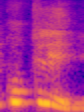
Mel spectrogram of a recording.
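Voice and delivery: কুকিল as "koo-kil"; slow কুকিল with u in the first syllable; regional u for o. Retold or imitated. Teacher mimicking local dialect for a laugh, o turned to u. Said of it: "কোকিলকে বলে কুকিল".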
